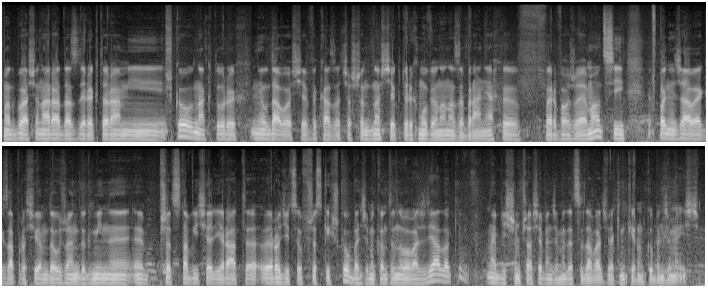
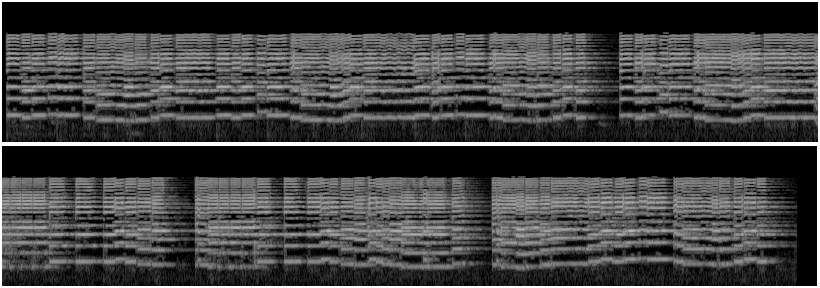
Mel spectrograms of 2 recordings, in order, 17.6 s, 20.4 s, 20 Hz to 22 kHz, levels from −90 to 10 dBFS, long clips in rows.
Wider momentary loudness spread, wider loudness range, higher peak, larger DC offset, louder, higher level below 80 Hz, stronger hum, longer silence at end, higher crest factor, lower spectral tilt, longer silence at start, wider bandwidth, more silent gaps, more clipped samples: about the same, 6 LU vs 4 LU; about the same, 2 LU vs 1 LU; first, 0 dBFS vs -6 dBFS; neither; first, -14 LUFS vs -19 LUFS; first, -34 dBFS vs -84 dBFS; neither; second, 0 s vs 0.4 s; about the same, 14 dB vs 16 dB; first, -5.5 dB/octave vs 6.5 dB/octave; about the same, 0.05 s vs 0.05 s; first, over 20 kHz vs 10.5 kHz; neither; neither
